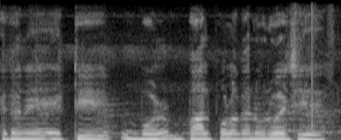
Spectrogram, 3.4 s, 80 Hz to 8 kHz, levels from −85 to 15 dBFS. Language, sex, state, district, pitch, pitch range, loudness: Bengali, male, Assam, Hailakandi, 165 Hz, 155-170 Hz, -15 LUFS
